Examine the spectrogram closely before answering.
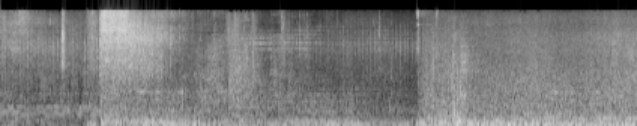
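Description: A low rumble drones steadily.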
